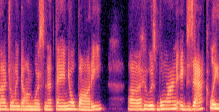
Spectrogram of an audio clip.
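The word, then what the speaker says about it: Boddie: And we and we say Body. I have other members in the family that call it Body. But we pronounce it Body.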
